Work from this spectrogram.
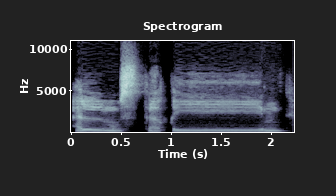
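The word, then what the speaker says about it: المستقيم: Al-mustaqim, al-mustaqim.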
